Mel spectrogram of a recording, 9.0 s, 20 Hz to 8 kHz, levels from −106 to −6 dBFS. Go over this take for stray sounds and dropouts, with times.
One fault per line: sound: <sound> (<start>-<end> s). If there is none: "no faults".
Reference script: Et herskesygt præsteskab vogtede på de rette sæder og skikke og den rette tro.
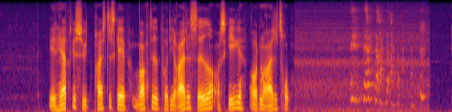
sound: dropout (1.3-1.4 s)
sound: laugh (7.0-8.5 s)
